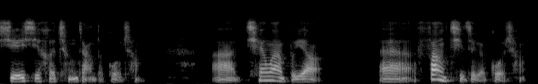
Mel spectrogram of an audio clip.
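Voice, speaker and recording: A woman with a fairly low pitch speaks with vocal fry and very wide pitch swings, in a dry, close sound with no echo over a quiet background. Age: 50s. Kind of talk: interview testimony.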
